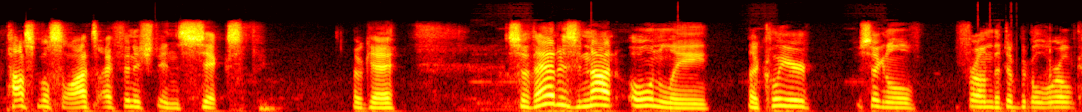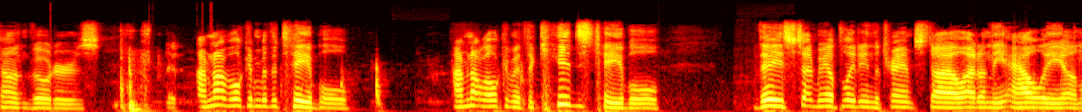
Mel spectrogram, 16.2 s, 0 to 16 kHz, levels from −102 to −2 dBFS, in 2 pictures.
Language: English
